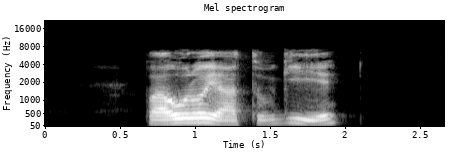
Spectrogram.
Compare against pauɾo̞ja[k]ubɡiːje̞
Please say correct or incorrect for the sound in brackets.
incorrect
